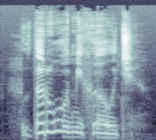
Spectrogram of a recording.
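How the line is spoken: Squeaky voice. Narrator (Russian): пропищал левый голова

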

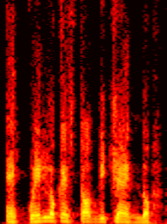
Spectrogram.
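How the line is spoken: Nasal voice. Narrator (Italian): ribadì il rosso con la sua voce nasale

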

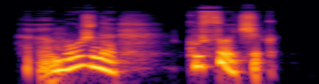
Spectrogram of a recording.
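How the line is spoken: Timid. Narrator (Russian): робко спросили братья

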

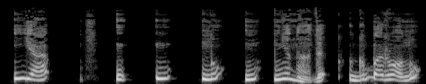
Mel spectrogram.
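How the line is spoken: Sobbing. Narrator (Russian): всхлипнула

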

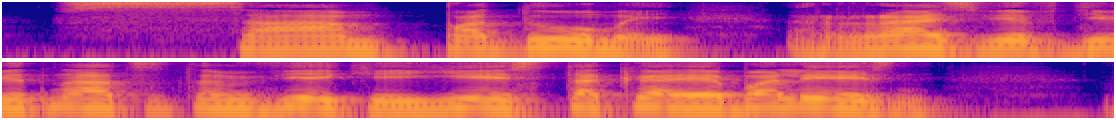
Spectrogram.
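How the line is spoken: Very loud. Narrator (Russian): В отличие от Александра, Эрика говорила очень громко

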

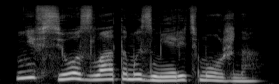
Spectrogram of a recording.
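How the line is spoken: Sad sigh. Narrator (Russian): грустно вздохнула ведьма

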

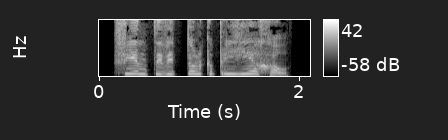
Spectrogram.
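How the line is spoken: Woman exclaiming. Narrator (Russian): воскликнула

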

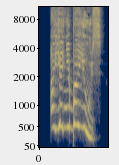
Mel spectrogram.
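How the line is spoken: Yelled. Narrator (Russian): заорал мотылек

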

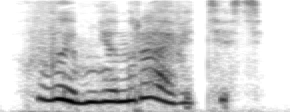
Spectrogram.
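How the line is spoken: Unhappy whisper. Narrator (Russian): прошептала девушка с самым несчастным видом

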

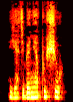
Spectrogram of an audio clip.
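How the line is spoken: Whisper. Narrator (Russian): прошептал Клим

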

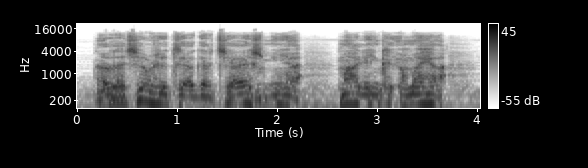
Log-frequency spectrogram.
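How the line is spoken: Hoarse voice. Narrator (Russian): Голос Ганса стал хриплым

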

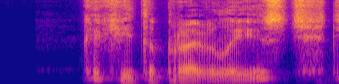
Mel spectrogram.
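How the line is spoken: Quiet question. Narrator (Russian): тихо спросил я

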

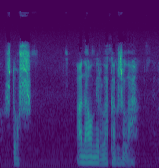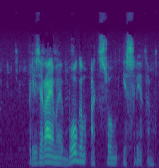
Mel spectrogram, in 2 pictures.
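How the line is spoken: Sighing whisper. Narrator (Russian): Он глубоко вздохнул и прошептал

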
